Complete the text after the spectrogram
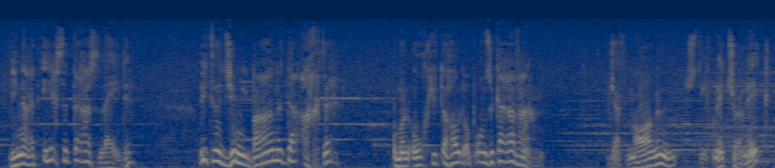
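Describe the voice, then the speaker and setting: An actor playing an expedition doctor narrates a space voyage in a measured, formal storytelling manner for a radio drama. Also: male voice, medium pitch, natural voice. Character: male expedition doctor recounting a Mars voyage.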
